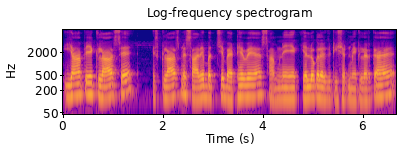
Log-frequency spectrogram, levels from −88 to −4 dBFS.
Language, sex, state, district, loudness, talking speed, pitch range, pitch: Hindi, male, Bihar, Muzaffarpur, -24 LUFS, 200 wpm, 115-135 Hz, 125 Hz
